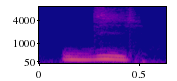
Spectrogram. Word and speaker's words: dit: Okay, remember, you put this T, you don't pronounce it. Écrit, dit.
